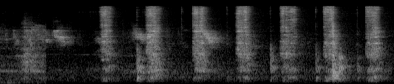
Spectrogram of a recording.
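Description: A knife chops carrots on a wooden board.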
